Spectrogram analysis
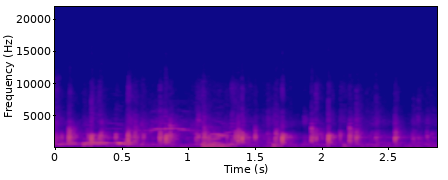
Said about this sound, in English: The venue here is The Blocks. Big round of applause for The Blocks.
